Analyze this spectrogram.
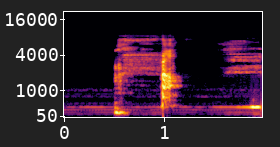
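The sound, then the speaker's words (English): Two short, sharp dog barks about half a second apart, the second louder and more abrupt, followed by a softer high-pitched whine or yelp trailing off at the end. “I'm blocking the dog.”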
